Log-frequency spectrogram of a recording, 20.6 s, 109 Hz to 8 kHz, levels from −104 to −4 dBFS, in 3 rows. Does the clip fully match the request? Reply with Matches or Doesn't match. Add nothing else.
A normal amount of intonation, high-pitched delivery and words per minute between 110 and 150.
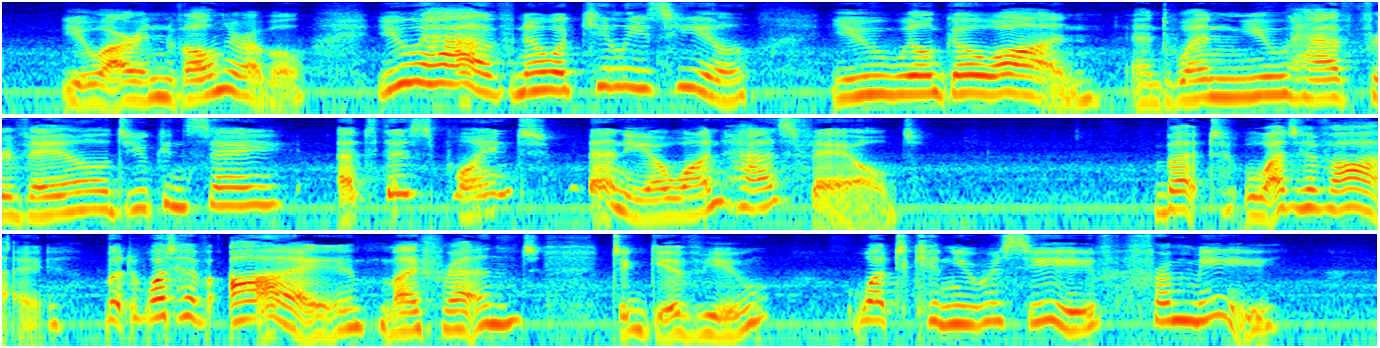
Matches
